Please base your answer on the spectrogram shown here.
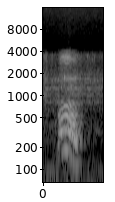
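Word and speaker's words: ح: তারপরে হা, এটা গলা থেকে নরম হ বের হবে, একটু ফ্যাস ফ্যাসা শব্দ দিয়ে আমাদেরকে কি করতে হবে? এই হাটা উচ্চারণ করতে হবে। গলা থেকে নরম, একদম নরম করে আমরা হা উচ্চারণ করবো, হা।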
